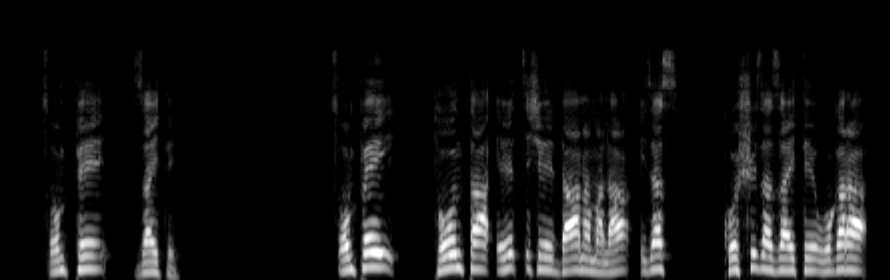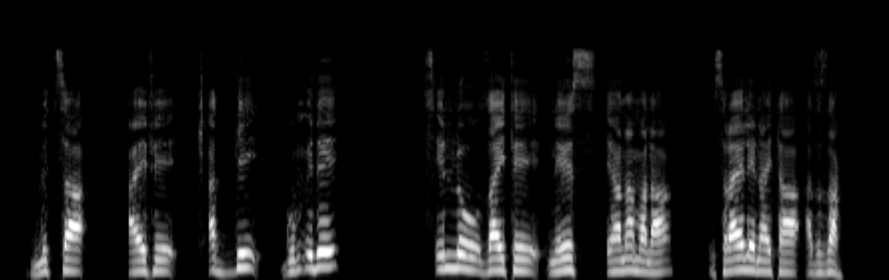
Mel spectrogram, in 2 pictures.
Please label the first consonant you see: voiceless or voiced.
voiceless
